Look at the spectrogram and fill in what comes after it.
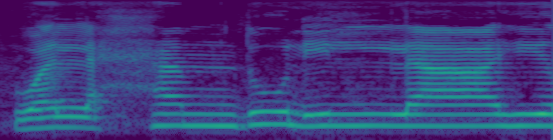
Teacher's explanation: والحمد، لام کو ہلائیں گے نہیں، میم پہ کیا ہے؟ اظہار شفوی ہے، اور دال کی پیش کو نہیں لمبا کریں گے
